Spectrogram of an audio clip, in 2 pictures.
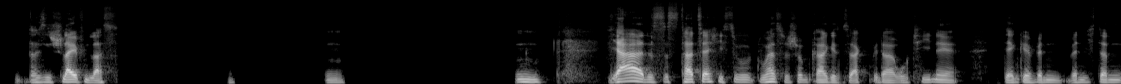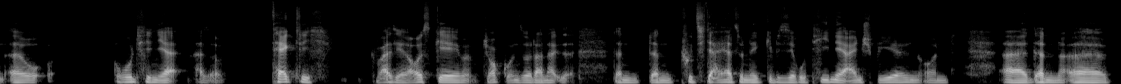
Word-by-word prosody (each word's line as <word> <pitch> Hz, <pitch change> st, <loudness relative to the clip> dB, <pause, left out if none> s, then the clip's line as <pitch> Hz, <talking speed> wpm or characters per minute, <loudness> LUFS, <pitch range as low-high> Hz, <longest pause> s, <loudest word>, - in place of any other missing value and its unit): Dass 100 Hz, +1 st, -4 dB
ich's 105 Hz, -1 st, -2 dB
schleifen 115 Hz, -2 st, +7 dB
lasse? 95 Hz, -1 st, 0 dB, 1.1 s
Hm. -, -, -15 dB, 0.9 s
Mhm. 100 Hz, 0 st, -7 dB, 1.7 s
Mhm, 115 Hz, -2 st, +1 dB, 0.6 s
ja, 150 Hz, -4 st, +9 dB
das 110 Hz, -1 st, -4 dB
ist 115 Hz, 0 st, -8 dB
tatsächlich 120 Hz, +1 st, +4 dB
so. 110 Hz, -1 st, -3 dB
Du 110 Hz, +3 st, -2 dB
hast 130 Hz, -1 st, +2 dB
ja 100 Hz, -, -5 dB
schon 110 Hz, +2 st, -4 dB
gerade 105 Hz, -2 st, +2 dB
gesagt, 85 Hz, -, -3 dB
mit -, -, -7 dB
der 95 Hz, -1 st, +2 dB
Routine. 100 Hz, +2 st, -3 dB, 0.4 s
Ich -, -, -48 dB
denke, 100 Hz, 0 st, 0 dB
wenn 100 Hz, -3 st, -2 dB
wenn 100 Hz, +2 st, -3 dB
ich 105 Hz, 0 st, -11 dB
dann, 105 Hz, -1 st, 0 dB
äh, 100 Hz, 0 st, -1 dB, 0.9 s
routinie 110 Hz, -3 st, -1 dB, 0.2 s
also, -, -, -11 dB, 0.4 s
täglich -, -, 0 dB, 0.4 s
quasi 100 Hz, -3 st, -3 dB
rausgehe, 100 Hz, 0 st, 0 dB
jogge -, -, -5 dB
und 100 Hz, +1 st, -6 dB
so, 100 Hz, -1 st, -1 dB
dann 95 Hz, 0 st, -1 dB
al 95 Hz, -, -7 dB, 0.4 s
dann 95 Hz, -1 st, -4 dB
dann 95 Hz, -1 st, -3 dB
tut 110 Hz, -3 st, -5 dB
sich -, -, -7 dB
da 100 Hz, -1 st, +1 dB
ja 105 Hz, 0 st, +1 dB
so 110 Hz, -, -4 dB
‘ne 100 Hz, -1 st, -1 dB
gewisse 100 Hz, 0 st, -4 dB
Routine 100 Hz, 0 st, -1 dB
einspielen 100 Hz, +1 st, -2 dB
und, 95 Hz, -1 st, -11 dB, 0.4 s
äh, 95 Hz, -2 st, +3 dB
dann, 100 Hz, +1 st, +1 dB
äh, 95 Hz, -1 st, +1 dB
100 Hz, 140 wpm, -24 LUFS, 95-105 Hz, 1.7 s, ja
